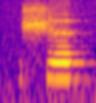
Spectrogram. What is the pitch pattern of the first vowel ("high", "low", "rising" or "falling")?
high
